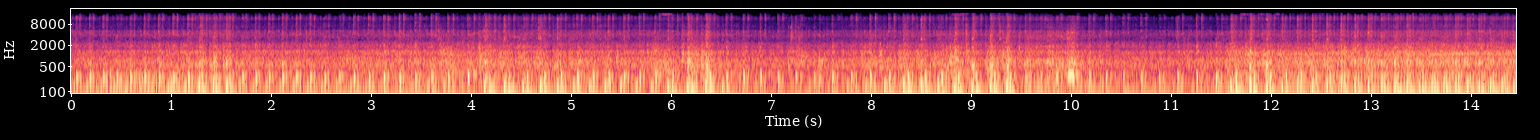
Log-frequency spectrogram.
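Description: A small diesel engine chugs steadily close by.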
